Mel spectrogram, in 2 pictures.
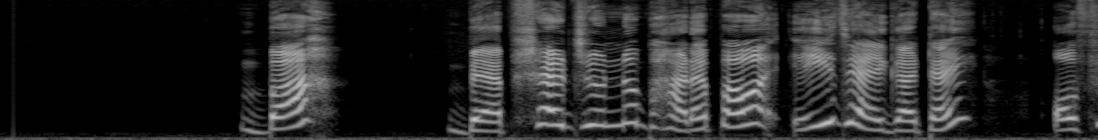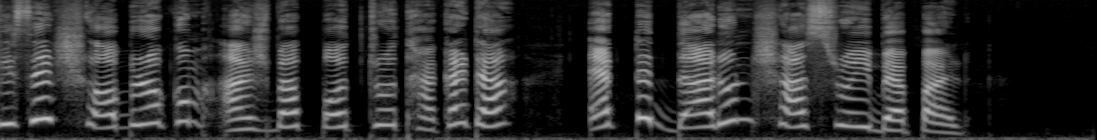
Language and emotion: Bengali, surprised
